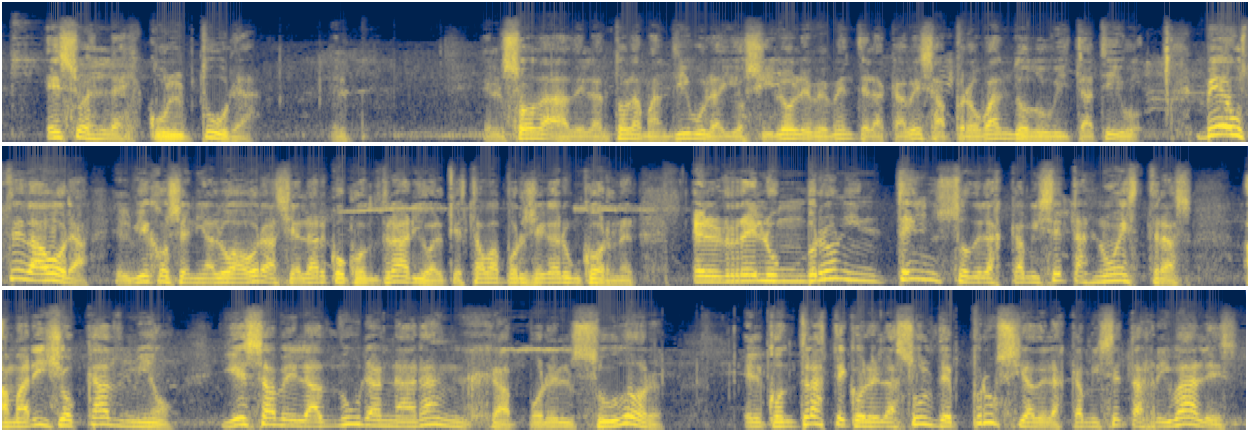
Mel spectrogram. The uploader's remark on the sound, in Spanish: Desde la Feria Internacional del Libro de Buenos Aires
